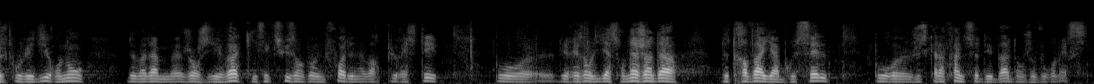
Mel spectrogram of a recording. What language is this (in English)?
French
